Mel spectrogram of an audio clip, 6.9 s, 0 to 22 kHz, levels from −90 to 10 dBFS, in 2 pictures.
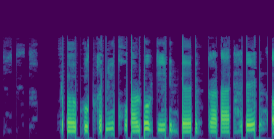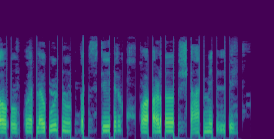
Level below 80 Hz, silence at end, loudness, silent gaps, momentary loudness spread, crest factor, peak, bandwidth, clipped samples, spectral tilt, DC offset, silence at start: -54 dBFS; 0.5 s; -19 LUFS; 5.14-5.18 s; 9 LU; 18 dB; 0 dBFS; 7.6 kHz; under 0.1%; -5.5 dB/octave; under 0.1%; 0.75 s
